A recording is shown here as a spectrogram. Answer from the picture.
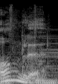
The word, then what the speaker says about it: Ongle: Das französische Wort Ongle bedeutet Zehennagel. Wird das Wort mit deutscher Betonung ausgesprochen, hört es sich so ähnlich an wie Onkel.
